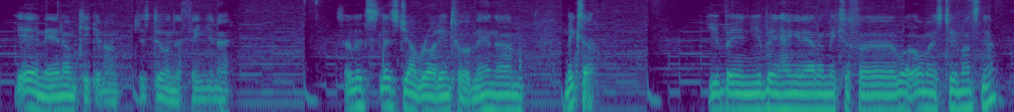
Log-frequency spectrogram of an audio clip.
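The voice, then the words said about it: Sore-throated, slightly rough voice. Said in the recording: “sore throat. You can probably still hear it in my voice”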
